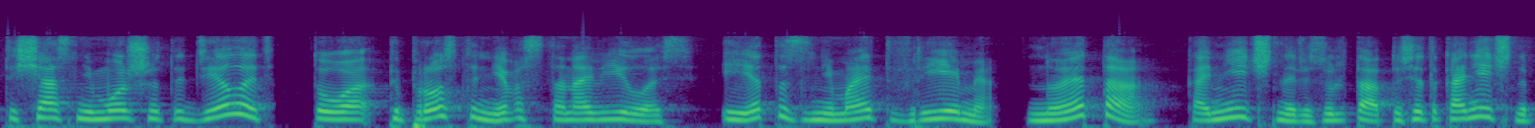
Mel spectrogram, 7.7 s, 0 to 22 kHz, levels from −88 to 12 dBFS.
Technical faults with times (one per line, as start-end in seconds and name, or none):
none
